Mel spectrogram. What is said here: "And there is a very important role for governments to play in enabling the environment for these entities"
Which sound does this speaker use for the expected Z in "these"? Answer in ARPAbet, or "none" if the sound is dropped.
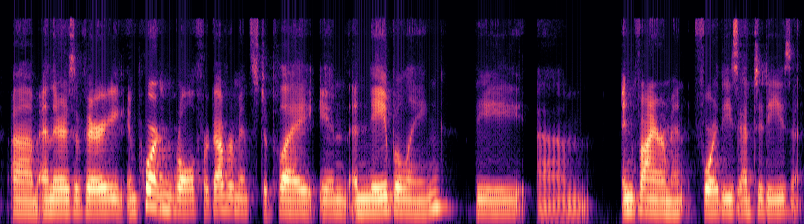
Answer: Z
